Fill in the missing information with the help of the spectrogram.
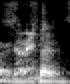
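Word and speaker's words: Swearengen: Swearingen.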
